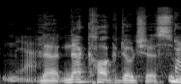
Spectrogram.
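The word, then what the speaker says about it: Nacogdoches: the great city of Nacadocious, the oldest town in Texas. Dang it. You have some pride there. Oh man, I should I love Nakodocious with the G is silent people.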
